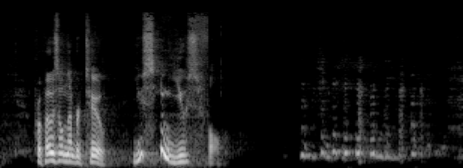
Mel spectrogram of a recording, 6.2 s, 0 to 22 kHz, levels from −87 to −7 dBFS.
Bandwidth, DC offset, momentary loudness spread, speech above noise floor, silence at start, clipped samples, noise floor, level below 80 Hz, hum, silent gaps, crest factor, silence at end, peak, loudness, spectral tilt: 16 kHz; under 0.1%; 23 LU; 61 dB; 0.5 s; under 0.1%; -86 dBFS; -72 dBFS; none; none; 18 dB; 0.65 s; -10 dBFS; -25 LUFS; -6 dB/octave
